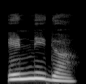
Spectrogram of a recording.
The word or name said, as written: ಎಣ್ಣಿಗ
